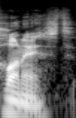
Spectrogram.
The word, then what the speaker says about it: honest: here's another one evgo the h is silent in honest says crazy editor what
